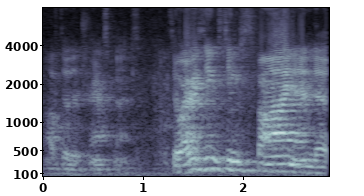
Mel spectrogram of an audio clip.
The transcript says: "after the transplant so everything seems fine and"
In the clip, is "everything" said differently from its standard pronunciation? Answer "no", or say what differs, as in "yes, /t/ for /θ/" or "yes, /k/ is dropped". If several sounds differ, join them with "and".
no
